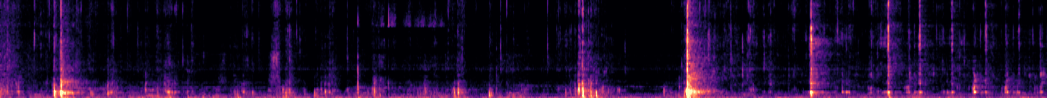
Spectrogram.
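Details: Oliang the Pit Bull eats a raw ostrich paw, his first, as a teeth-polishing, jaw-exercise snack. Sparse crunches and sharp bone snaps are separated by quiet gaps, with one loud crack near the middle, in a small quiet room.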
